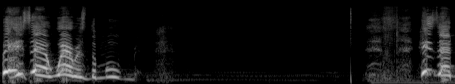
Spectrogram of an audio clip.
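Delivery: preaching through tears, voice catching; choked-up sermon; tearful preaching. Real, not acted. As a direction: keep the tears in the voice as you preach. Crying voice throughout.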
